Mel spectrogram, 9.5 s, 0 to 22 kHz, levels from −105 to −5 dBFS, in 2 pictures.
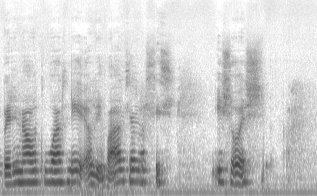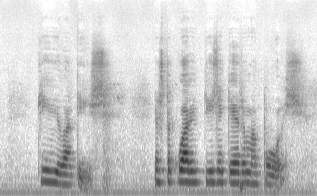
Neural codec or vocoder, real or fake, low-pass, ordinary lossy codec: codec, 44.1 kHz, 3.4 kbps, Pupu-Codec; fake; none; none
